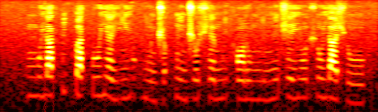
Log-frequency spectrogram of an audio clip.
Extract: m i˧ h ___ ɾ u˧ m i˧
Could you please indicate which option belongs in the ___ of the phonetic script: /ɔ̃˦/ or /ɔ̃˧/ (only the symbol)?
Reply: ɔ̃˧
